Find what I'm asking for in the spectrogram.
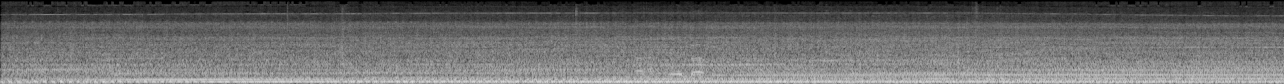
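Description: Heavy diesel idling with a constant low drone and a thin steady whine on top; the source of the noise isn't pinned down.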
